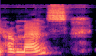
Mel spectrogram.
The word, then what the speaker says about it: Hermence: So just simply Hermence, H E R M E N C E.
